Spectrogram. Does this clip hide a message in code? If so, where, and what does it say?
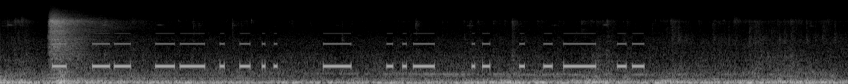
No, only beeps of irregular length, with the noise inside a bus.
